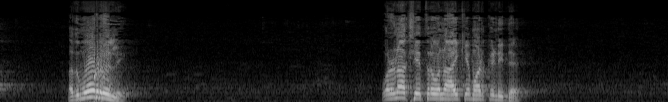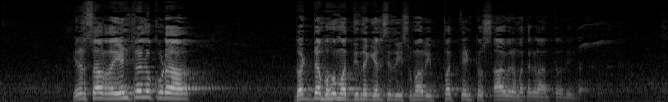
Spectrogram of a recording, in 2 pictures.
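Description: An elderly man speaks forcefully into a microphone, heard through loudspeakers with pauses between phrases.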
